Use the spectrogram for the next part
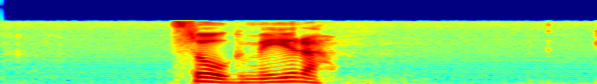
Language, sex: Swedish, female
